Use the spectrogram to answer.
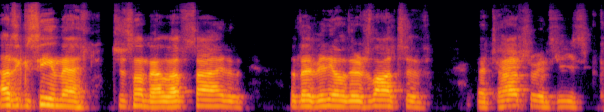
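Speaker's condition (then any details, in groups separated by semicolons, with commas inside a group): Spastic quadriplegia cerebral palsy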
